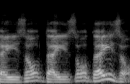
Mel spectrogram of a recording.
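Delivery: attempted, put-on Australian accent. Retelling a man's repeated reply to Amy's question, in an Australian accent. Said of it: "I'm going to try to do an Australian accent".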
